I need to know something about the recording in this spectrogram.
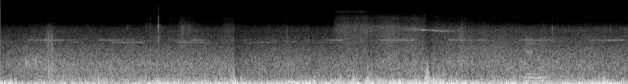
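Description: A vehicle's reversing alarm beeping steadily, short high beeps about every two-thirds of a second, over a loud low rumble.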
